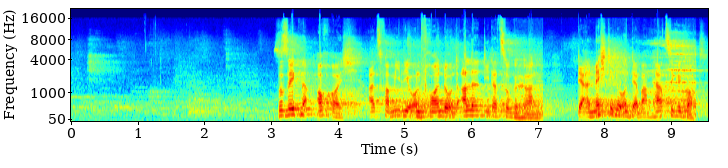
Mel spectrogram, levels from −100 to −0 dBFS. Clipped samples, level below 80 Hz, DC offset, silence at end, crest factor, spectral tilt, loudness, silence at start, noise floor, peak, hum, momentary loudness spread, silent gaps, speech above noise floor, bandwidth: under 0.1%; -48 dBFS; under 0.1%; 0 s; 18 dB; -5 dB/octave; -16 LUFS; 0.3 s; -44 dBFS; 0 dBFS; none; 8 LU; none; 29 dB; 16.5 kHz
